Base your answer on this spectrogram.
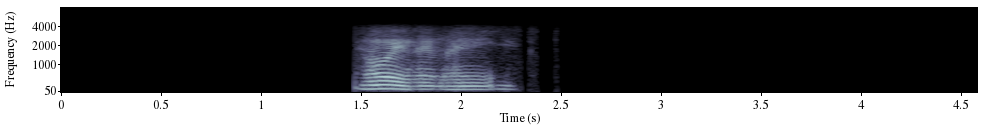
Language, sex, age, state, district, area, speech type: Santali, male, 18-30, West Bengal, Bankura, rural, conversation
